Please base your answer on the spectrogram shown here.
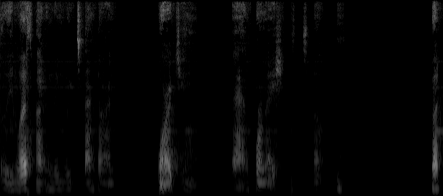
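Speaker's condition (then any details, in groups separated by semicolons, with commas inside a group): Speech impediment; possibly noticeable to listeners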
